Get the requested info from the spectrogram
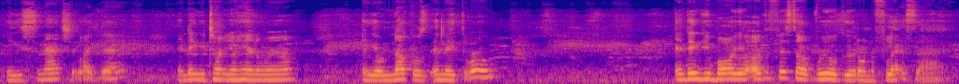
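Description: A woman's voice: medium pitch, normal speed, pauses often. Woman in her 30s, preachy fired-up faith talk, faint music behind. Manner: animated, preachy, talks to herself, laughing asides. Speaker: podcast host. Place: small room, indoors before a dark curtain.

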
